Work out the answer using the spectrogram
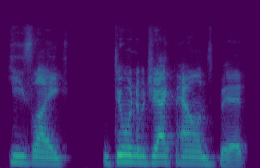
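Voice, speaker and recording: A film awards editor co-hosting a laid-back movie conversation speaks in a slightly high voice at a slightly slow pace. His delivery is emphatic and loose, full of repeated fillers, as the casual chat turns to film commentary.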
